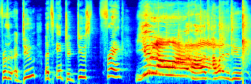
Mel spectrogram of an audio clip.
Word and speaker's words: Ulloa: Ulloa. Ulloa. I knew Yeah, that. the two L's make like a Y sound. I like to break it down for people into like three little like ooh yo.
